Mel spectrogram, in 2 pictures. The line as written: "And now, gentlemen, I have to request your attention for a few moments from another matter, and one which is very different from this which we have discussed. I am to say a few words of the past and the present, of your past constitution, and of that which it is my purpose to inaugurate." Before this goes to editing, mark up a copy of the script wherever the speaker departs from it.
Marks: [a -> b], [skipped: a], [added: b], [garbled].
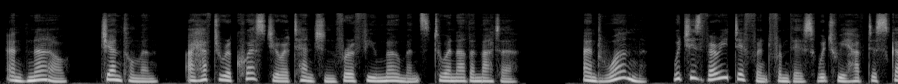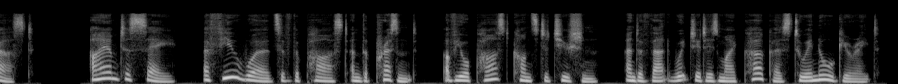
"And now, gentlemen, I have to request your attention for a few moments [from -> to] another matter, and one which is very different from this which we have discussed. I am to say a few words of the past and the present, of your past constitution, and of that which it is my purpose to inaugurate."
